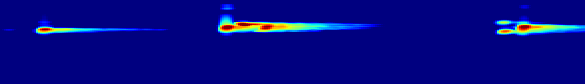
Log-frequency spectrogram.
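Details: Goldfinch giving a short chirp, then two brief, buzzy-edged twittering phrases, high-pitched and clear in a quiet setting.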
